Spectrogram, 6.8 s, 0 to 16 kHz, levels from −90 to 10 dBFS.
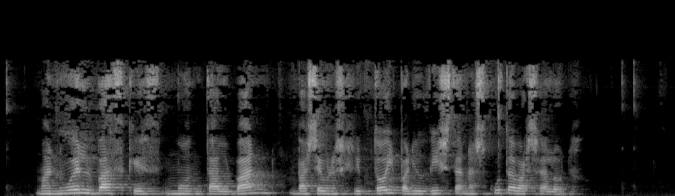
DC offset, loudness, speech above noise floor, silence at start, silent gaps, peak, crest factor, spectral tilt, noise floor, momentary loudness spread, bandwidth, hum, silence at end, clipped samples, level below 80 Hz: under 0.1%; -23 LUFS; 33 dB; 0.35 s; none; -6 dBFS; 20 dB; -2 dB/octave; -57 dBFS; 9 LU; 11.5 kHz; none; 0.95 s; under 0.1%; -70 dBFS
